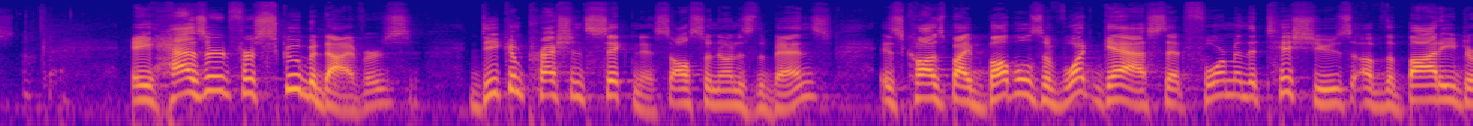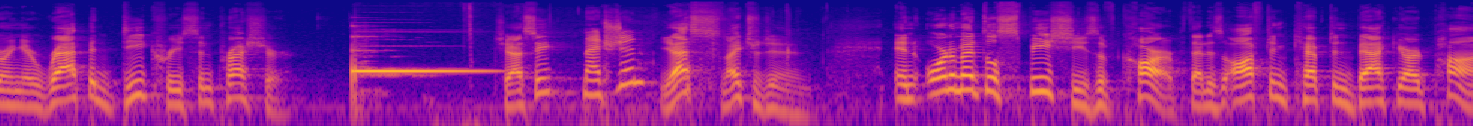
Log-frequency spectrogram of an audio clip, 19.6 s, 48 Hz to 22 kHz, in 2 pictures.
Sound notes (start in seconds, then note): 12.2 bell rings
